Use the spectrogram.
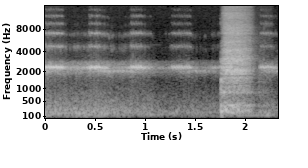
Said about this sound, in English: Haven't played the crickets in a while. Love it.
